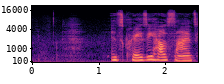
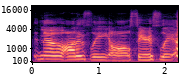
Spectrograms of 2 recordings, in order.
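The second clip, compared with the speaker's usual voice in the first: excited; 4 semitones higher, 7 dB louder than usual. Real, not acted. Emotional laughing outro.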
